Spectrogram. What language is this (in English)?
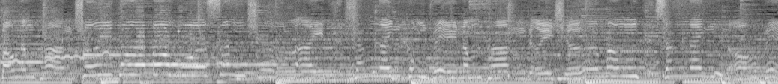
Vietnamese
